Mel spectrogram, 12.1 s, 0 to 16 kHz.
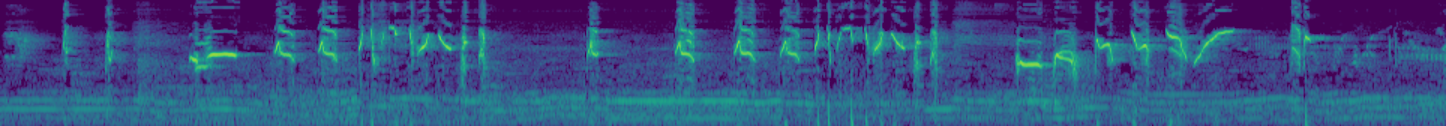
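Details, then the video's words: Oriental magpie-robin singing to provoke other magpie-robins: loud repeated bursts of quick, sweeping whistles and sharp chips, separated by short pauses, with a steady low electrical hum underneath. "ampuh pancingan 100 persen tembakan burung Kacer gacor ini bisa mendobrak emosi Kacer seketika"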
